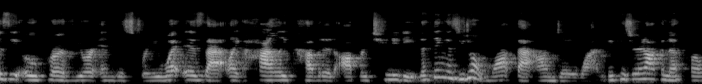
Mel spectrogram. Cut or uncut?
uncut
